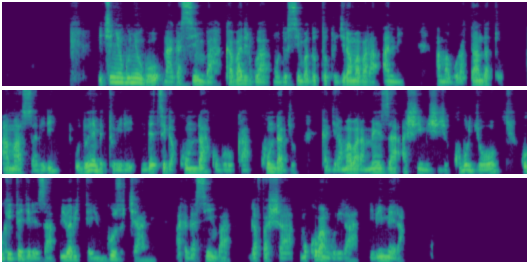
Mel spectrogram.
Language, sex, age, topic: Kinyarwanda, male, 25-35, education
